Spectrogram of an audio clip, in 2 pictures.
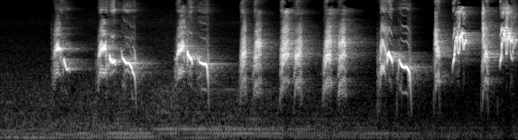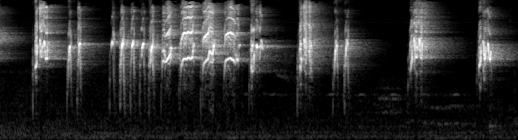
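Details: Master recording of a young moulting long-tailed shrike with a full varied song, used as a lure: bursts of sharp, scratchy high notes and quick whistled twists, in grouped phrases with short pauses, faint hum early.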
